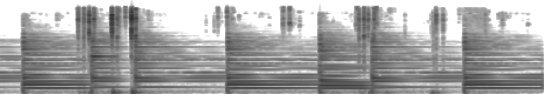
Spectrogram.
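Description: FL Studio's FL Keys virtual piano playing a chord progression from the Scaler plugin. It plays about seven block chords in turn, each struck sharply, then ringing and fading before the next.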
